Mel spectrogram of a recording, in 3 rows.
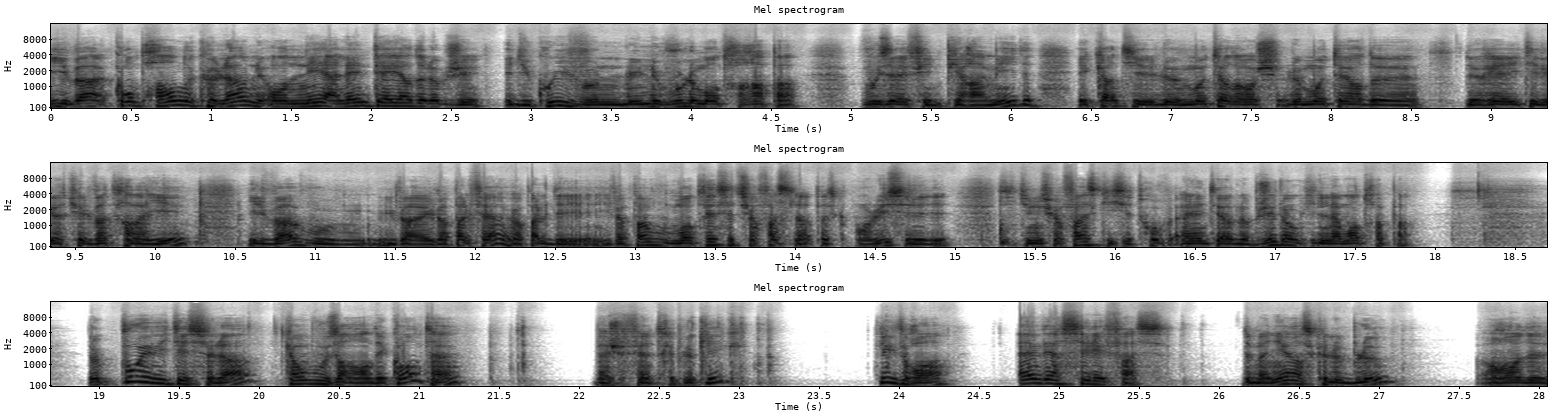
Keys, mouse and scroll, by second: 19.9 middle click, 22.8 double click, 23.8 right click, 27.8 middle click.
